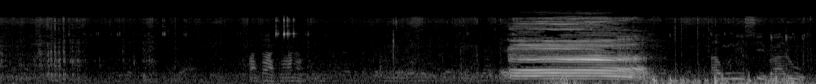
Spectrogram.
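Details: Racing bulls of a karapan sapi bull race team during training on the Asemanis field give one loud, drawn-out harmonic moo of about a second and a half, with a level pitch that drops at the end, after faint voices and rustling.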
